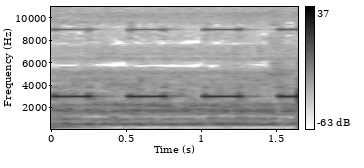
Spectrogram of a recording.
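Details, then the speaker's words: Oxygen concentrator with low oxygen purity, flow reduced while testing, after patient complained he could not tolerate its flow: repeated high-pitched electronic beeps, about two per second, over steady machine hum; concentrator alarm that comes and goes. "So t saka nag-a-alarm siya. Meron siyang ina-alarm pero nawawala-wala yung alarm niya guys."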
